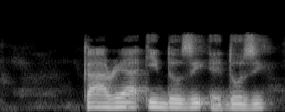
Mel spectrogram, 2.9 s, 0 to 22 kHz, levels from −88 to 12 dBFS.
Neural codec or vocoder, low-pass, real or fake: codec, 24 kHz, 0.9 kbps, DualCodec; 7.2 kHz; fake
